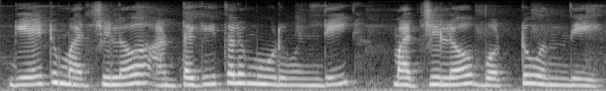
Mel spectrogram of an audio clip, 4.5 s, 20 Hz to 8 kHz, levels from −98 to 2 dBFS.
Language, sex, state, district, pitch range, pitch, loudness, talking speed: Telugu, male, Telangana, Hyderabad, 220-260 Hz, 235 Hz, -16 LUFS, 120 wpm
